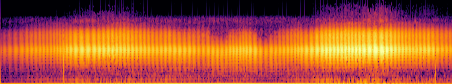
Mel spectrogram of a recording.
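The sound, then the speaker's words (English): A bumblebee buzzes nearby in Atlanta, a steady droning hum that swells louder toward the end as if drifting nearer, with no voices. “The nearby buzz of a bumblebee might scare the average citizen in Atlanta.”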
